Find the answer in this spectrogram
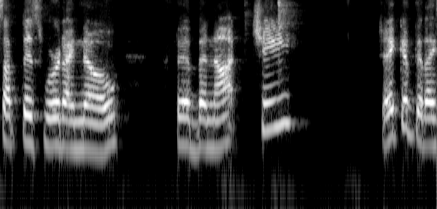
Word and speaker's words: Fibonacci: There's Scratch, I'm going to mess up this word, I know, Fibonacci.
